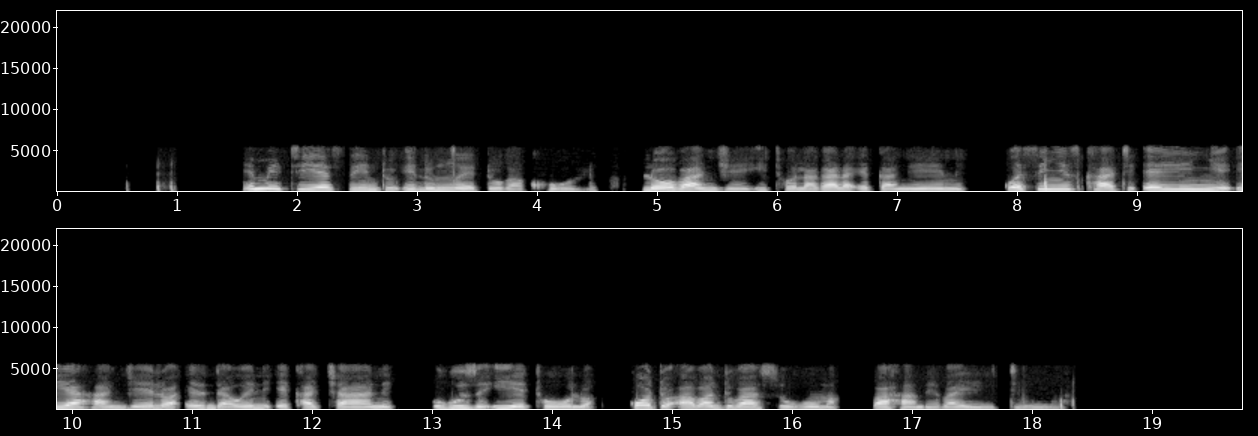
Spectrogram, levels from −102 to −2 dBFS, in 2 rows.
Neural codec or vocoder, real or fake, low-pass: none; real; 5.4 kHz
